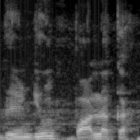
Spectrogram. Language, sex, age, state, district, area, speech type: Sindhi, male, 45-60, Madhya Pradesh, Katni, urban, spontaneous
